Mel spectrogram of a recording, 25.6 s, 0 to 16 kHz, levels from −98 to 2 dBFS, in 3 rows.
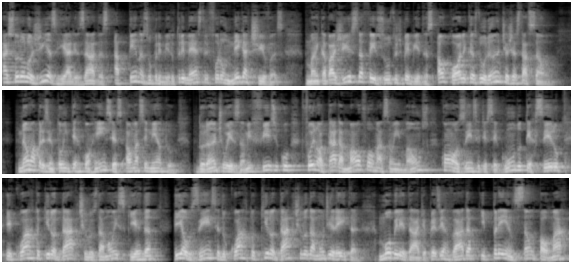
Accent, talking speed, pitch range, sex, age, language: Brazilian, 135 wpm, 120-170 Hz, male, 40-59, Portuguese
